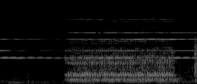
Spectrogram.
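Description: telephone bell ringing

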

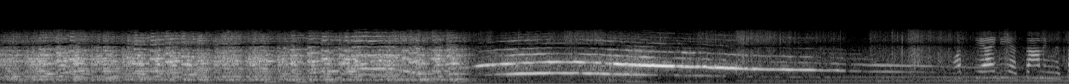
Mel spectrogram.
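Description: police car siren

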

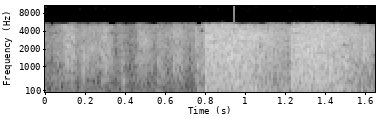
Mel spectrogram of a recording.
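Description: wooden door slamming shut

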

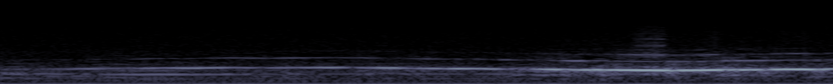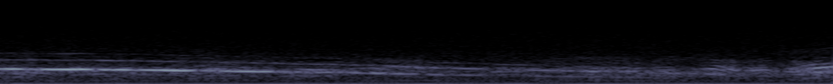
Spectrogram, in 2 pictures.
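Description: approaching ambulance siren

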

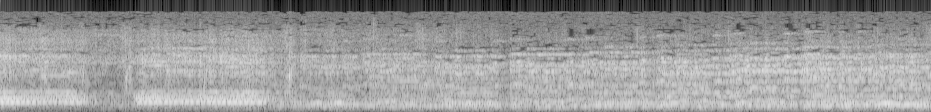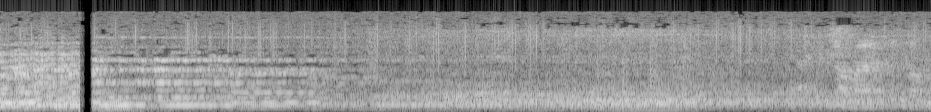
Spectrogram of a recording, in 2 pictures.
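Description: train running on rails

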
